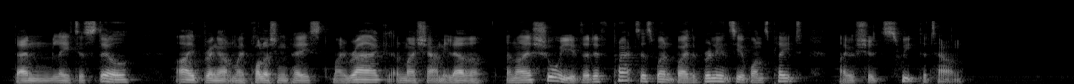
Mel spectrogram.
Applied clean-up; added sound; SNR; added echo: none; none; none; none.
